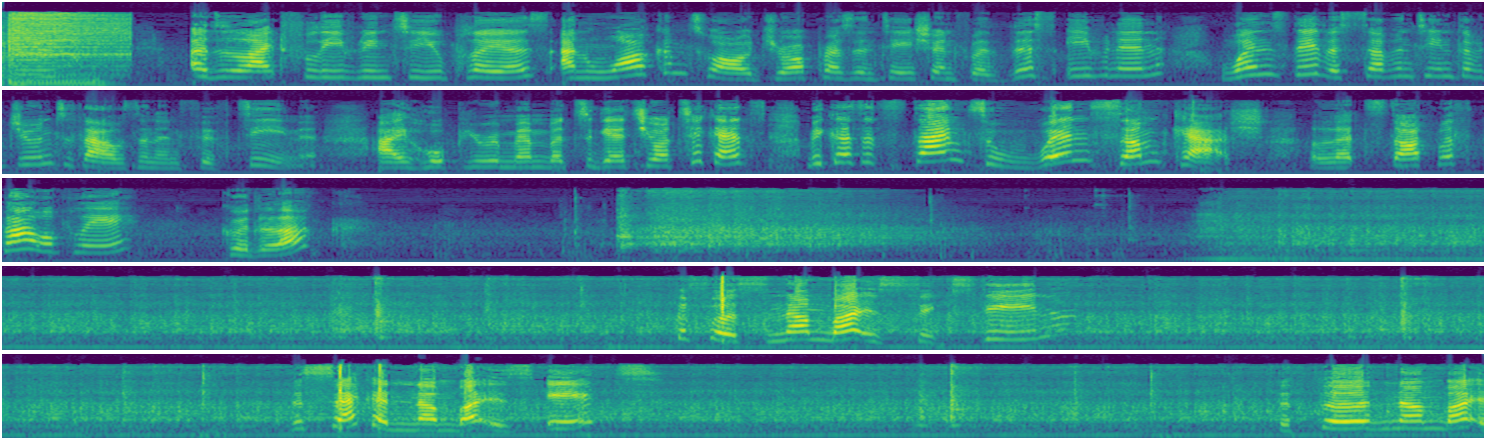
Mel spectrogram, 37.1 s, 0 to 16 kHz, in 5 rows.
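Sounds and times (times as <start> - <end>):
machine motor humming: 17.0 - 37.0.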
